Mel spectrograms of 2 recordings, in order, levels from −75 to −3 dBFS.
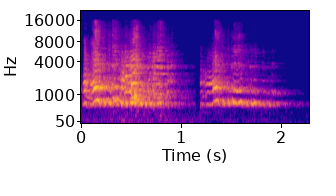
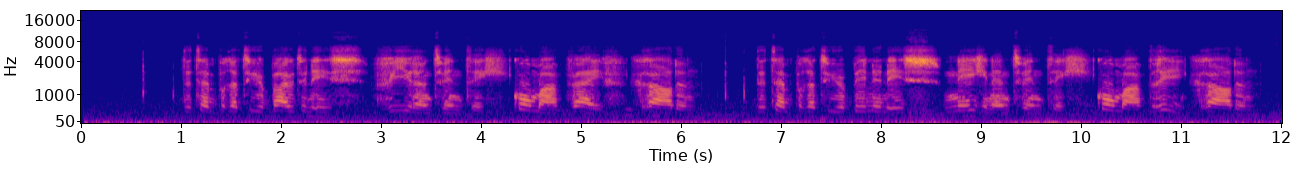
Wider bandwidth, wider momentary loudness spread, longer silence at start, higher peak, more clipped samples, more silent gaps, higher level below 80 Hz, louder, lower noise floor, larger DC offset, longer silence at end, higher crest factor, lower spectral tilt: second, 16 kHz vs over 20 kHz; about the same, 16 LU vs 15 LU; about the same, 0 s vs 0.05 s; first, 0 dBFS vs -6 dBFS; neither; neither; about the same, -64 dBFS vs -60 dBFS; first, -18 LUFS vs -28 LUFS; second, -39 dBFS vs -55 dBFS; neither; about the same, 0.3 s vs 0.3 s; about the same, 20 dB vs 24 dB; about the same, 1.5 dB/octave vs 1 dB/octave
